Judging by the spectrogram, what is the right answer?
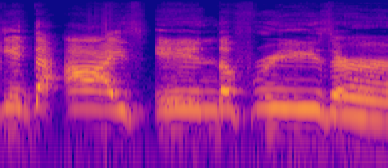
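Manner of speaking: creaky, rough, loud cartoon crab voice. Retelling a SpongeBob episode scene: Mr. Krabs impression. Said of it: "I like your Krabs impression".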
